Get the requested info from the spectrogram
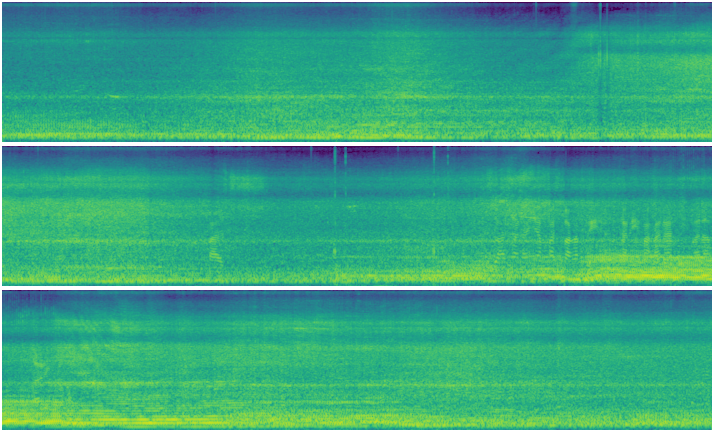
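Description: Street traffic: cars and motorcycles passing on the road, louder for several seconds in the second half as an engine passes close, with voices in the background.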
